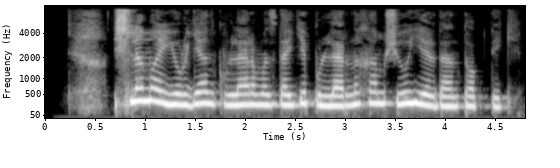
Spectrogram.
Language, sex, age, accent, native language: Uzbek, female, 18-24, Surxondaryo, Uzbek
